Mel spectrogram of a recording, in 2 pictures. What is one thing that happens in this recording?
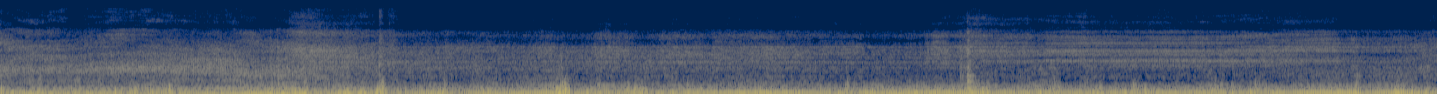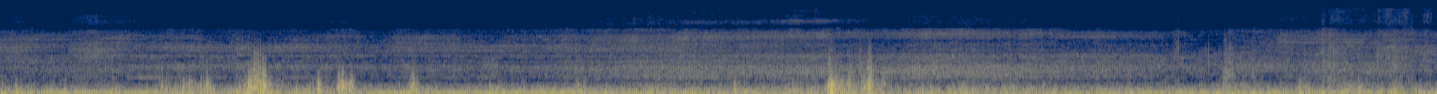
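An excavator engine rumbles steadily in the distance.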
